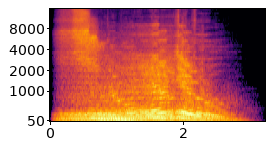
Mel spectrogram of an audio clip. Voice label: Zombie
